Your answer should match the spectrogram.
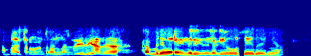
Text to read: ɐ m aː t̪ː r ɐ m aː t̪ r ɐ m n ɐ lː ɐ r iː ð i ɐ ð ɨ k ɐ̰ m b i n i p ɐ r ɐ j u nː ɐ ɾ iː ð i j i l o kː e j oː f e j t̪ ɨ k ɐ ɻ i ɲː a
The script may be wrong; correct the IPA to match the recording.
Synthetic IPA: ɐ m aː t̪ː r ɐ m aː t̪ r ɐ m n ɐ lː ɐ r iː ð i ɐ ð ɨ k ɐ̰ m b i n i p ɐ r ɐ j u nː ɐ ɾ iː ð i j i l o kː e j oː s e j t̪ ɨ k ɐ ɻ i ɲː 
